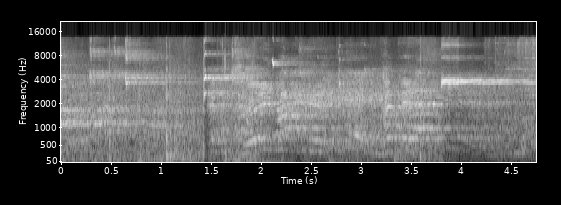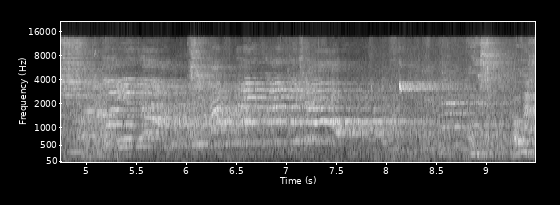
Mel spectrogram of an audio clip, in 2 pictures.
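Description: A crowd of spectators cheers and shouts loudly in a large echoing hall.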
